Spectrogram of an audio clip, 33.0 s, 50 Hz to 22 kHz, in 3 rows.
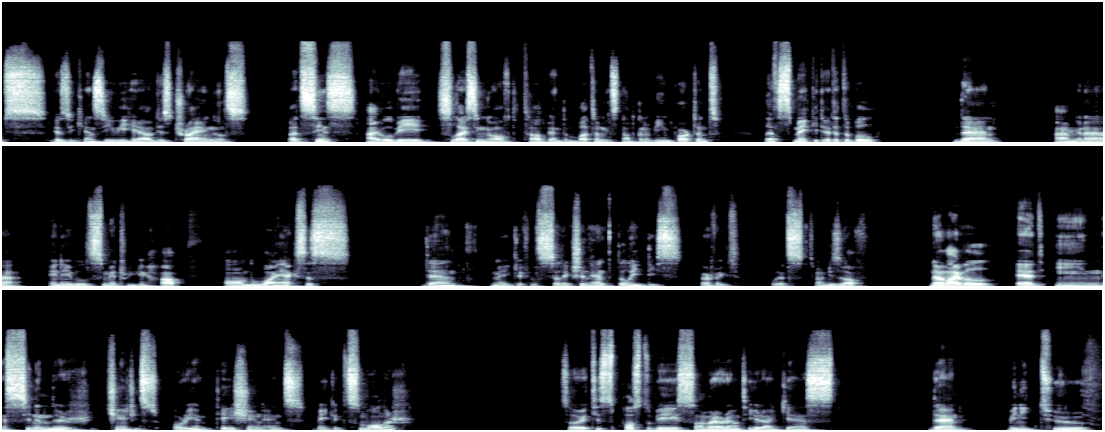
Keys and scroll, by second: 7.5 c, 8.5 2, 14.5 2, 15.8 u, 16.2 f, 16.4 Delete, 18.7 4, 18.9 e, 24.7 t, 25.8 e.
